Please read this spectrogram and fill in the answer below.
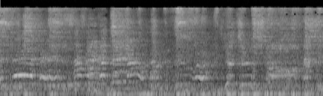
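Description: Live band playing with a heavy bass line under a woman's lead voice singing long, wavering melodic lines.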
